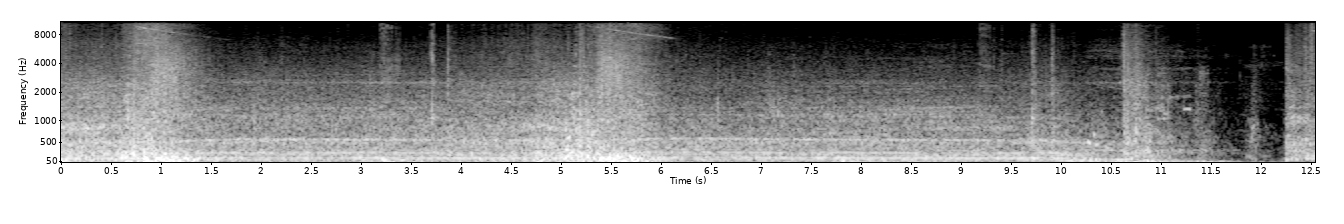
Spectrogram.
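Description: A small cart engine hums steadily.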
